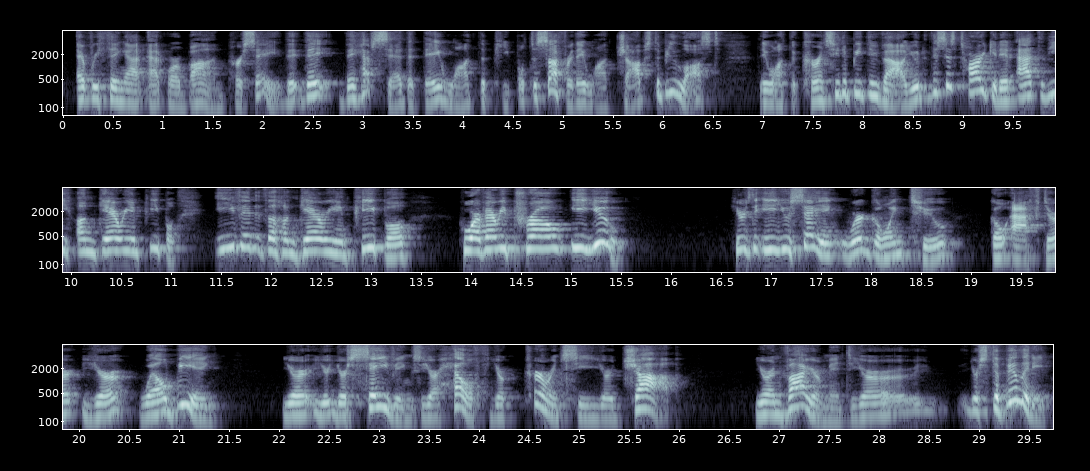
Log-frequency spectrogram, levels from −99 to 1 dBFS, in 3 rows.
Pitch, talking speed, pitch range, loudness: 180 Hz, 150 wpm, 140-230 Hz, -24 LUFS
